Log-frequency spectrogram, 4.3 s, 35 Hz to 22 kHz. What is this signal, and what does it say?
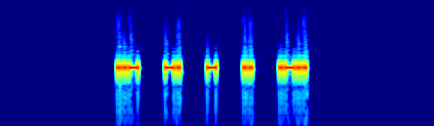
Morse code, heard as a keyed tone, about 40 wpm, spaced as for 23 wpm, 700 Hz. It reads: UNTIL
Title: 3x Character Spacing - Top 300 Words - 40wpm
